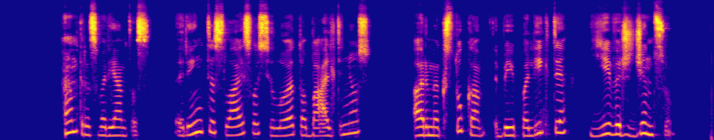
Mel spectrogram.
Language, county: Lithuanian, Vilnius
